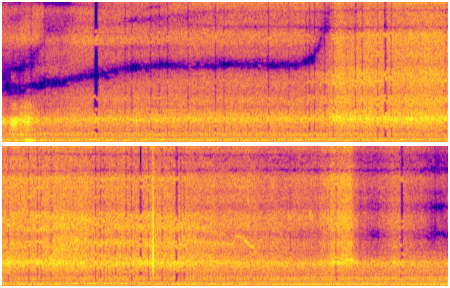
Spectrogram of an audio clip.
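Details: Endoscopic microsuction by a consultant audiologist of deep impacted wax in the isthmus of a woman's ear canal, near the eardrum: steady loud suction hiss and rumble with brief crackles and a sharp click as wax is removed.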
